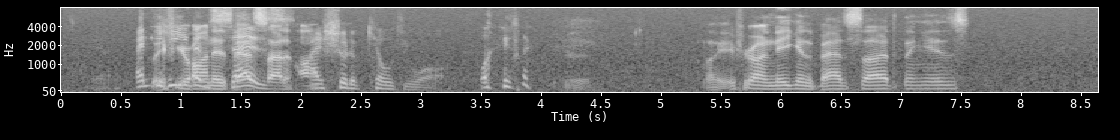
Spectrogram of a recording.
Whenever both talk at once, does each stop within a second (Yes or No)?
No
